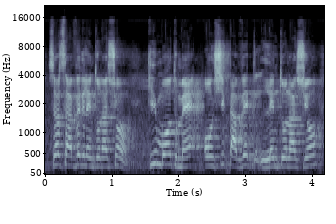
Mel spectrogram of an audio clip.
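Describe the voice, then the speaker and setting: A man teaching a grammar lesson, speaking slowly and deliberately and acting out the rise and fall of example questions. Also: sits high, fairly even intonation, fairly bright tone. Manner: slow, deliberate, demonstrates rising and falling intonation on example questions. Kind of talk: spoken French grammar lesson. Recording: echoey room with faint background noise.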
